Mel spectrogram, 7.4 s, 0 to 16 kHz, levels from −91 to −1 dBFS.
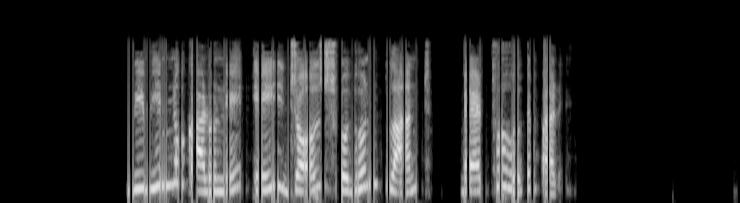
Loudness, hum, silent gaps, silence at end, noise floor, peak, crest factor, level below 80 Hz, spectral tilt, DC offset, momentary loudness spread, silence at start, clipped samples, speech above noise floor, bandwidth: -19 LUFS; none; 4.33-4.39 s, 4.47-4.60 s; 1.85 s; under -90 dBFS; -2 dBFS; 20 dB; -52 dBFS; -3.5 dB/octave; under 0.1%; 6 LU; 1.35 s; under 0.1%; over 71 dB; 7.8 kHz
